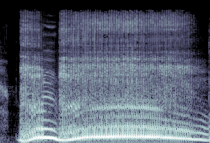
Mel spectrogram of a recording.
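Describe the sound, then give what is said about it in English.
A voice imitates a motor with a bilabial raspberry, a buzzing lip trill. A short burst is followed by a long, steady, mid-pitched drone that wavers slightly, all fairly loud and without words. “For example, the bilabial raspberries can be used for motor sounds.”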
